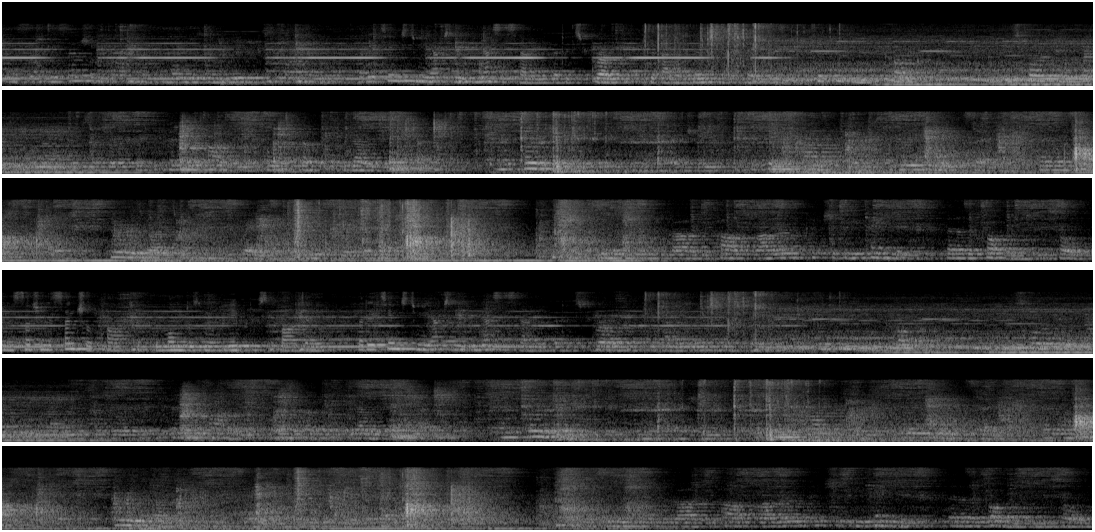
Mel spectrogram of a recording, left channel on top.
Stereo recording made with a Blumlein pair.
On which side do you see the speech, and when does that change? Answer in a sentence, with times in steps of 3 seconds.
You can hear the speech on the right from 0 s, in the centre from 3 s and on the left from 6 s.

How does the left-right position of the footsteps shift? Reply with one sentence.
You can hear the footsteps go right and come back.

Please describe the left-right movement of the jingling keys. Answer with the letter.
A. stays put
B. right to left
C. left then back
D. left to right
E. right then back
C.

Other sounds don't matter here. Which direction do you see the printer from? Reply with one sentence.
You can hear the printer on the left.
